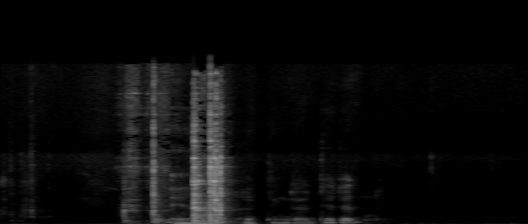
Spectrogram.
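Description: Small metal links clink softly as fingers handle a bracelet.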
